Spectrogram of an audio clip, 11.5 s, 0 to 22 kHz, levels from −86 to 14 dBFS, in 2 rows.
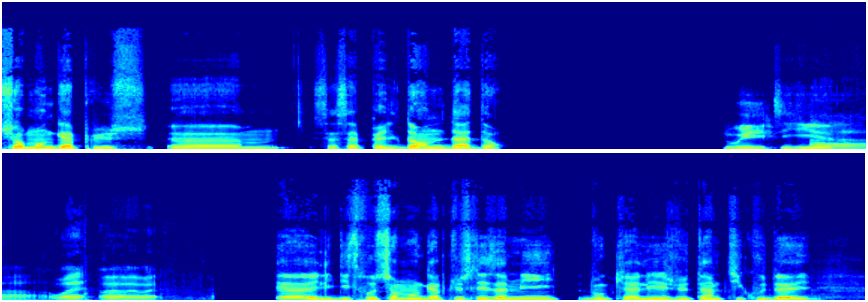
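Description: A speech recording with no technical fault that a listener can pick out anywhere in the signal.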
